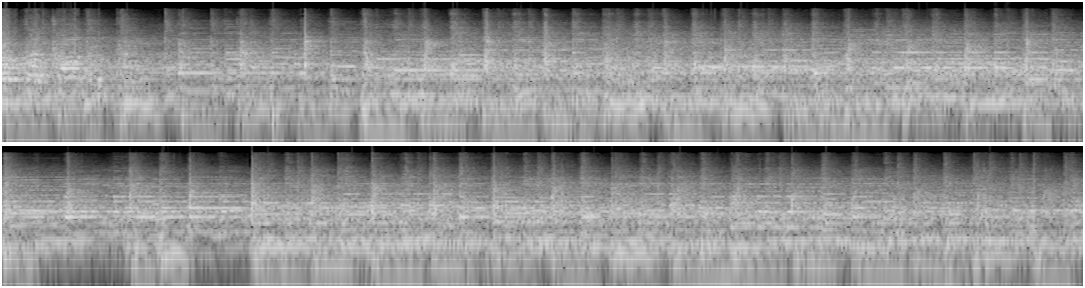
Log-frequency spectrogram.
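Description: A Canarian parranda folk group playing live: accordion, bass guitar and strummed plucked strings (laúd and guitars) in a steady, lively rhythm, here a mostly instrumental stretch.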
